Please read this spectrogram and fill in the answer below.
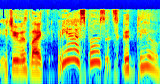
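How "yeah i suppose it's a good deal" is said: very high-pitched put-on British lady accent. Retelling what the lady answered: imitating her in a put-on British accent. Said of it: "I don't think she had a British accent".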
